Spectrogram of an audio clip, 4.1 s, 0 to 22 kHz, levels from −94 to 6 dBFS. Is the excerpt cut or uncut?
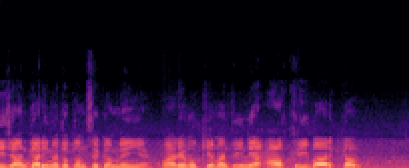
cut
